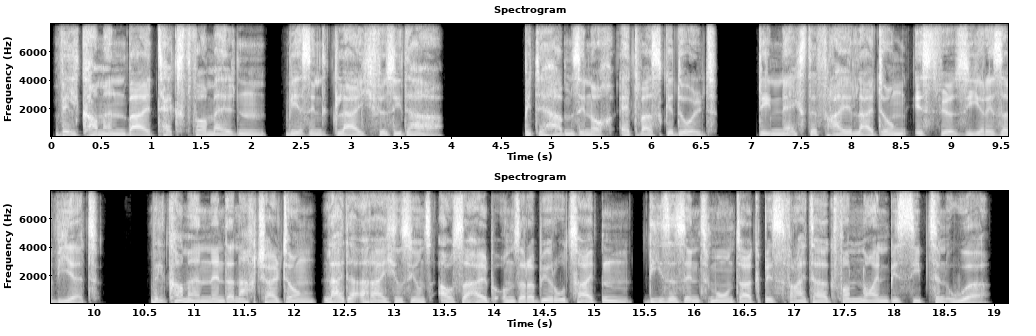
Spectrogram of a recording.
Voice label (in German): telefonansage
